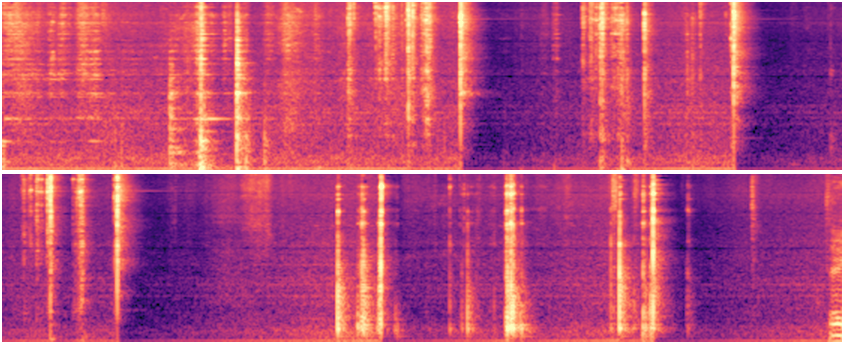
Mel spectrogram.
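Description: Aluminium lid of an oil centrifuge being set on, turned and locked down, then its hose fitting attached: a run of sharp, irregular metallic clicks, knocks and clinks.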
